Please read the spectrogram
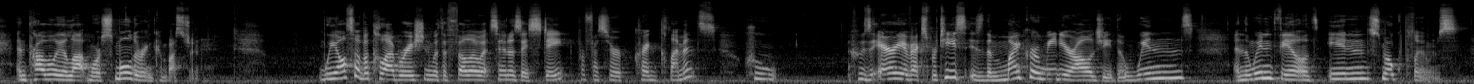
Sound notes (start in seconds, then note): none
